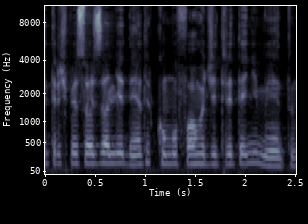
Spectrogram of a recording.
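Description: The tone is dark and mellow. The recording is very clean, with a silent background. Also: man. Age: 20s. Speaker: podcast editor. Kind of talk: casual chat.

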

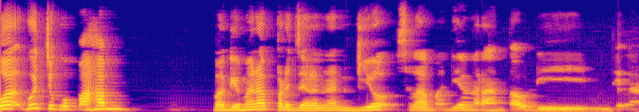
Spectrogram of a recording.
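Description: This man's pitch swings very widely as he keeps to a moderate pace. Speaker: podcast host, education student. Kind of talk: casual chat. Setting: phone call. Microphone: low-quality call audio with dropouts.

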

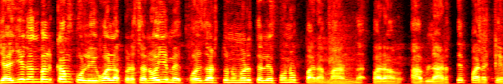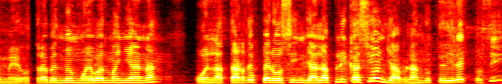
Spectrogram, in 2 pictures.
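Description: The delivery is very fast with hardly any pauses and ordinary pitch variation. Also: man, high pitch for a man. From Monterrey, northern Mexico. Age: 30s. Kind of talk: casual chat.

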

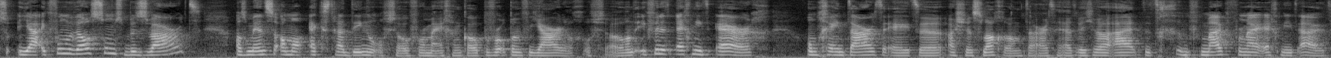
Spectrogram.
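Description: A woman with an unremarkable speaking voice speaks at a moderate pace with ordinary pitch variation. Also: fairly low pitch for a woman. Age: 20s. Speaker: YouTuber and content creator. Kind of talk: casual chat.

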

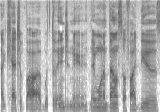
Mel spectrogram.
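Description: In an American accent, a man talks at a moderate pace and medium pitch. It is a plain, everyday voice. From Houston, Texas. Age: 20s. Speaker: audio engineer. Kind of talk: casual interview chat.

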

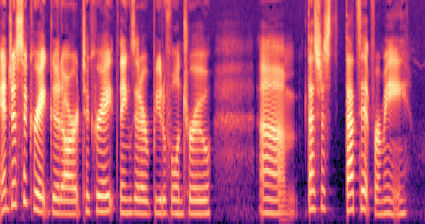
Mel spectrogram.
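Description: Speaking with a Texan accent, a woman uses a bright, sharp tone at a medium pitch and a moderate pace. The recording is very clean, with a silent background. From West Texas, rural ranch. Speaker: singer-songwriter. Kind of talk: casual interview chat.

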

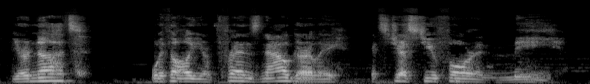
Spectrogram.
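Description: A man's raspy, put-on character voice at a medium pitch and a fairly slow pace. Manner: menacing, terrifying.

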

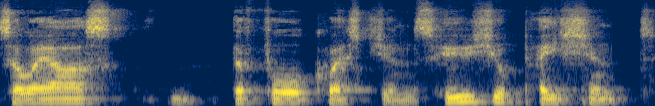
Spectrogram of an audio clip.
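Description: Very slow and somewhat breathy, a man with an English accent talks at a medium pitch with fairly even intonation. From England. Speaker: marketing coach. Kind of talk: casual interview.

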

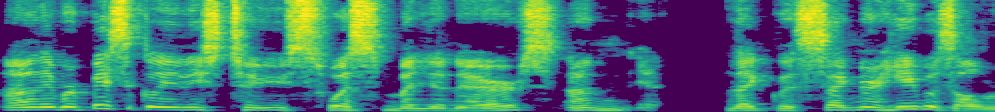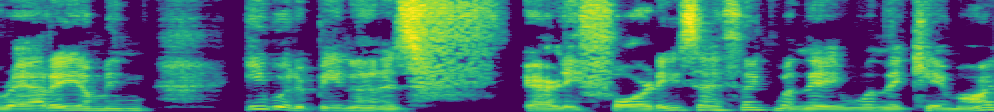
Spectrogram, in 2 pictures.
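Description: Lively in intonation, a man with a Derry accent speaks at a fairly high pitch with very even loudness. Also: moderate pace. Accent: Northern Irish, Derry. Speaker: musician and DJ. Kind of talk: casual interview.

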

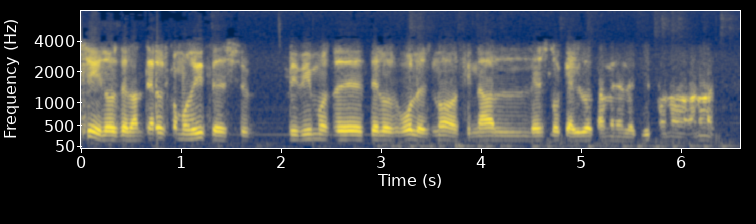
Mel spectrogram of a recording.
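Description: Against noticeable background noise, a man with a Serbian accent speaks at a moderate pace. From Serbia, raised partly in Spain. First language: Serbian (speaking Spanish). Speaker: professional footballer. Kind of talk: interview.

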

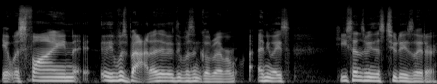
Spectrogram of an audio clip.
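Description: Speaking at a very fast pace with a Canadian accent, a woman with a fairly low pitch is heard on a very clean recording with a silent background. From Canada. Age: 30s. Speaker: stand-up comedian. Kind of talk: casual chat.

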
